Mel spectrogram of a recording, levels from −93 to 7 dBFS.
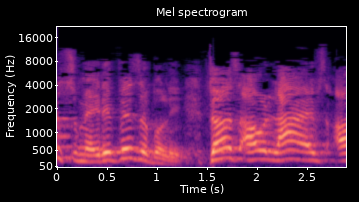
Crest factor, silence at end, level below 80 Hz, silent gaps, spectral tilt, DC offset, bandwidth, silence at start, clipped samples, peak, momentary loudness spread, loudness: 16 dB; 0 s; -64 dBFS; none; -4 dB/octave; under 0.1%; 12 kHz; 0 s; under 0.1%; 0 dBFS; 8 LU; -15 LUFS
